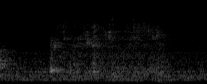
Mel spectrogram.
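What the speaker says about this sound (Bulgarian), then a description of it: "Сега ще му сложим още малко вода" Water runs from a tap into a container of rice before microwave cooking, a quiet continuous pour with a soft splash as the flow begins.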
